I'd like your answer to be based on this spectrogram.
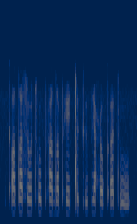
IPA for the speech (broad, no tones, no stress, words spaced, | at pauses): kʼatˤʉso tʰopʰʉdˤʉpʰe ǃɨkʼɨpiħo kʼɐtʼu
